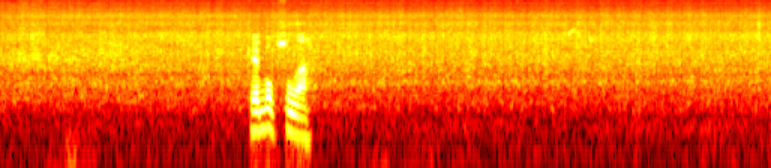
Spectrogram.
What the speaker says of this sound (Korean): 비온 뒤라 물소리 좋습니다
